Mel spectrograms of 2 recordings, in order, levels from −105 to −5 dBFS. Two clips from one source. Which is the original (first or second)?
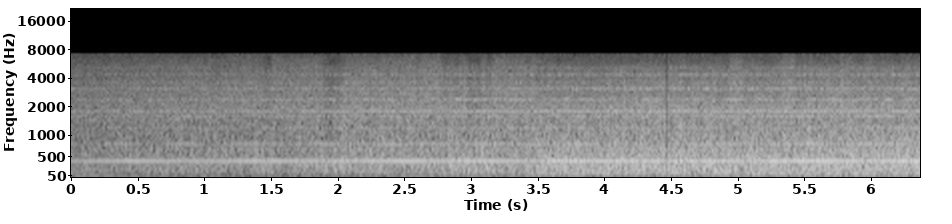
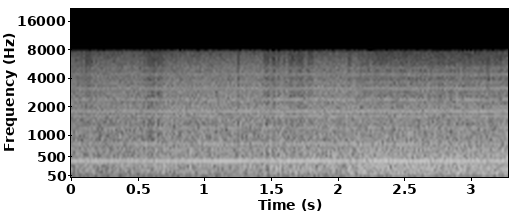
second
